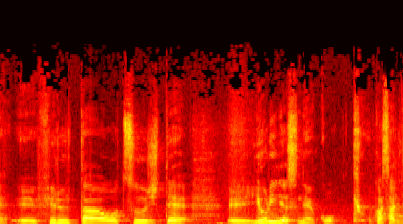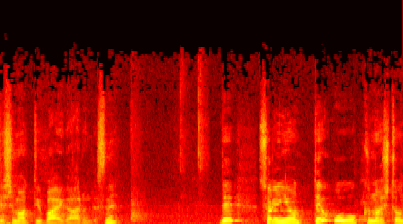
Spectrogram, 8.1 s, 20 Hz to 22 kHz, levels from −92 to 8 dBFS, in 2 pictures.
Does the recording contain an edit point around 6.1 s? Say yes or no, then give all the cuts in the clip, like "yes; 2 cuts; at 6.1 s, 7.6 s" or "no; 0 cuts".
yes; 1 cut; at 6.1 s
